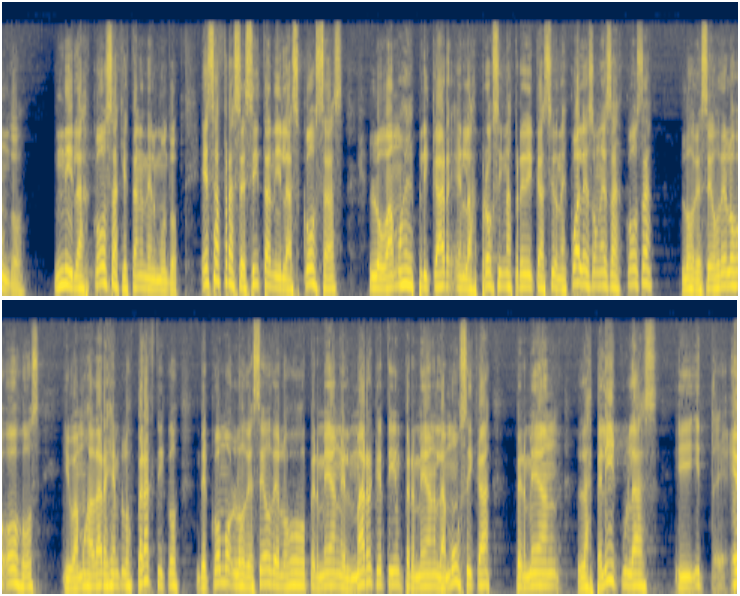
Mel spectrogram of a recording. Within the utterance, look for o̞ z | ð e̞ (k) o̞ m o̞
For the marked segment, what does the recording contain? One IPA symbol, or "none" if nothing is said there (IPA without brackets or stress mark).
k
